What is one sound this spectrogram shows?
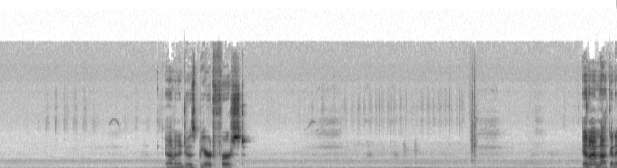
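A small brush softly strokes paper.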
